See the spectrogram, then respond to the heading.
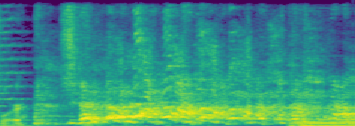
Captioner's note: people in the background laughs loudly; gentle music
